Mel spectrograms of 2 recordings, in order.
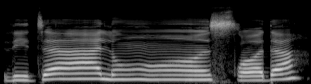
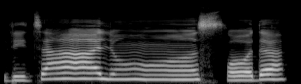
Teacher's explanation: لام کے اوپر دمتین یعنی ڈبل پیش کی تنوین تھی، تنوین کے بعد صاد لیٹر ہے جو کہ اخفا لیٹر ہے، اس لیے ہم یہاں پر غنہ کر رہے ہیں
